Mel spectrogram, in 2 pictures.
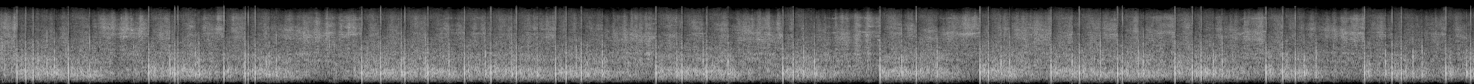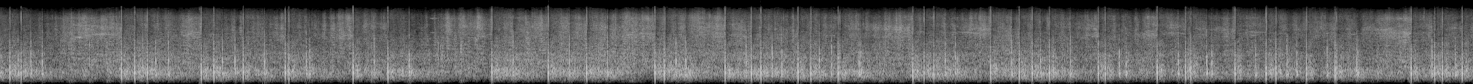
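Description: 1.3G 100-shot single-ignition firework barrage cake firing without a break: a rapid, continuous string of shots and bursts.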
